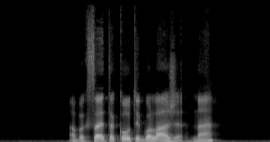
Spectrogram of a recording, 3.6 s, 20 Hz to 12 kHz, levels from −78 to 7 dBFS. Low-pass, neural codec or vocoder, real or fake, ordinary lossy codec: none; codec, 24 kHz, 0.9 kbps, WavTokenizer, large speech release; fake; none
